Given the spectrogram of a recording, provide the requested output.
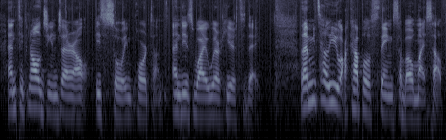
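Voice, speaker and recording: A young woman with an Italian accent giving an enthusiastic conference talk on stage. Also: on the low side. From Italy. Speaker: conference speaker.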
